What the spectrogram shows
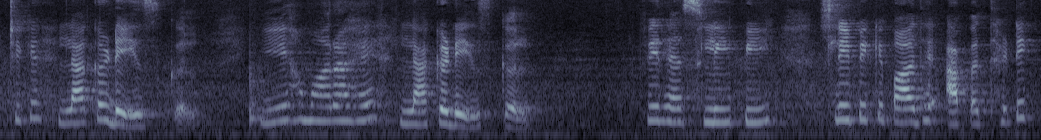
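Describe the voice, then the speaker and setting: High-pitched indian lady teaching english words, says each one twice, keeps saying okay. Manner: repeats words, frequent "thik hai" checks, slow deliberate spelling. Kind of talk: explaining word lists in Hindi-English mix.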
